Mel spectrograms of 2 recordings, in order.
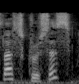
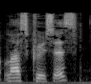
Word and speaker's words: Las Cruces: You're mispronouncing Las Cruces. – It's Las Cruces. Anyway, my ex-husband is from Las Cruces.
